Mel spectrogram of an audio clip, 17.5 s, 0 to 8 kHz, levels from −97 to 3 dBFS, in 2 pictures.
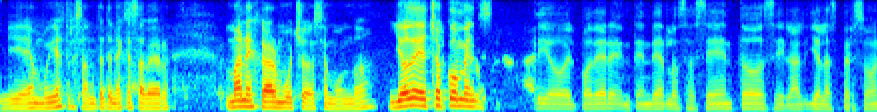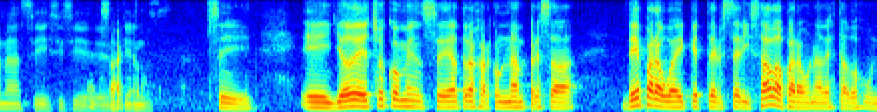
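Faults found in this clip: Echo leak, 0.75–1.06 s, 1.22–1.37 s, 1.71–1.9 s, 2.16–2.26 s, 10.33–10.38 s. Faint delayed copy about 485 ms behind, about 25–40 dB below speech. Likely far-end loudspeaker pickup that the echo canceller did not fully remove.

Speech suppressed in double talk, 4.46–5.35 s. Talker dips by up to about 25 dB over roughly 0.7 s while the other side speaks. Likely the echo canceller mistook near-end speech for echo and attenuated both.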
